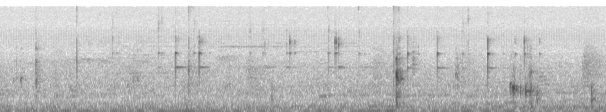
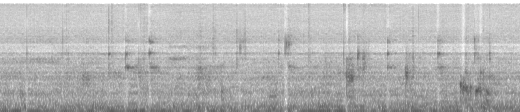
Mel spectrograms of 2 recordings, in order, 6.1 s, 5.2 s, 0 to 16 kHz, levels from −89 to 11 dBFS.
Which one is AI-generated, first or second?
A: second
